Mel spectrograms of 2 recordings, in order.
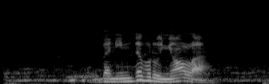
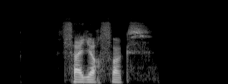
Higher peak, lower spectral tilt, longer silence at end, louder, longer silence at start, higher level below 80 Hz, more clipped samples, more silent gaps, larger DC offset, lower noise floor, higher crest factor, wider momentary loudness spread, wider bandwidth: second, -16 dBFS vs 0 dBFS; first, -9 dB/octave vs -5 dB/octave; second, 0 s vs 0.8 s; second, -31 LUFS vs -22 LUFS; second, 0.05 s vs 0.65 s; about the same, -62 dBFS vs -62 dBFS; neither; neither; neither; second, -52 dBFS vs -86 dBFS; second, 16 dB vs 26 dB; about the same, 20 LU vs 18 LU; first, 11 kHz vs 9.2 kHz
